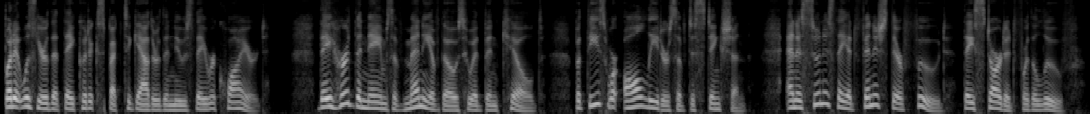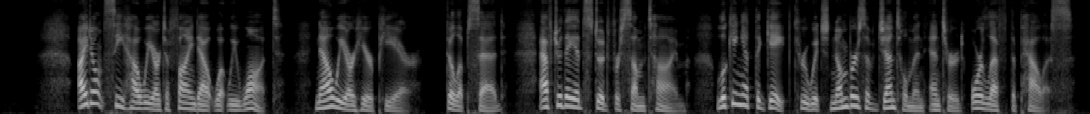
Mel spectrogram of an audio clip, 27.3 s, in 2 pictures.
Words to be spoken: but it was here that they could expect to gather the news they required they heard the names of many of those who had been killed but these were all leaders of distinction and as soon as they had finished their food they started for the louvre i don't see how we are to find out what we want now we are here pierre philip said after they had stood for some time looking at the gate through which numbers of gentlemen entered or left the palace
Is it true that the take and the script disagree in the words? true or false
false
